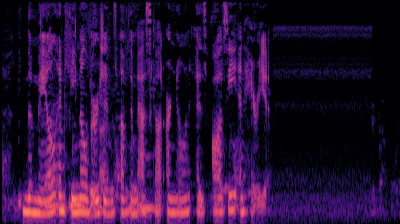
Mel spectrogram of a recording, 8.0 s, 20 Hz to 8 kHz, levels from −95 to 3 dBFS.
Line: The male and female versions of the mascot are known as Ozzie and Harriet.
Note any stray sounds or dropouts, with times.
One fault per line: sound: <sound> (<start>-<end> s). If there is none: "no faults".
no faults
